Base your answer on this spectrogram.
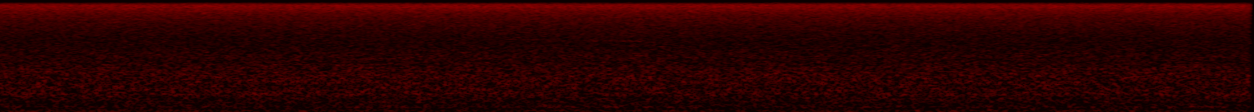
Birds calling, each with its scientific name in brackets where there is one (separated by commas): White-crowned Sparrow (Zonotrichia leucophrys)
